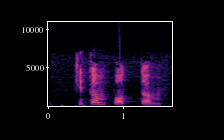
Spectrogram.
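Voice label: "китӧм-подтӧм", Komi, female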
